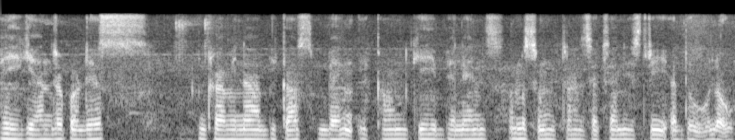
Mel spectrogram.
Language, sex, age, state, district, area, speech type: Manipuri, male, 45-60, Manipur, Churachandpur, urban, read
